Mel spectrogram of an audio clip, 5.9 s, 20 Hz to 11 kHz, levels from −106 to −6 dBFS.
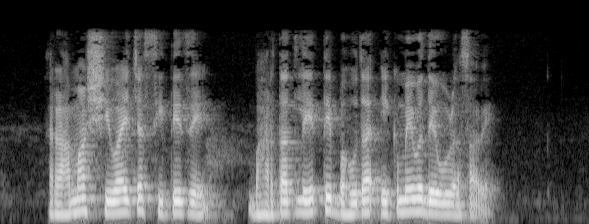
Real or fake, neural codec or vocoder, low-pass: real; none; 7.2 kHz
